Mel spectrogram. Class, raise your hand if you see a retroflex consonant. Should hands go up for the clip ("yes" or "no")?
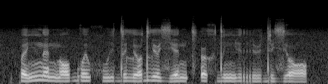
no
